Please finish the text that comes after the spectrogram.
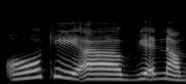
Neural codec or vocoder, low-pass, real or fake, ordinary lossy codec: codec, 16 kHz, 2 kbps, FunCodec, trained on LibriTTS, 25 frames a second; none; fake; none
